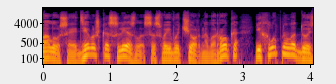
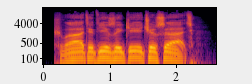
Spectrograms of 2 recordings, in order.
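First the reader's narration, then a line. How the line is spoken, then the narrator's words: Grumbling. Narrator (Russian): проворчал Мюррей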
